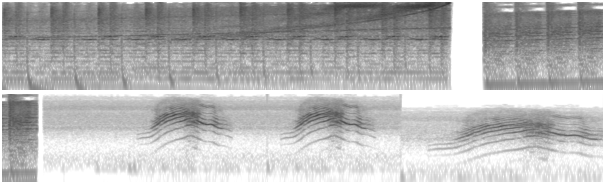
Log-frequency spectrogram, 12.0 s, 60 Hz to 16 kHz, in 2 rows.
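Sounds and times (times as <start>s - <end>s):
cat meowing: 7.4s - 9.8s, 10.5s - 12.0s.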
